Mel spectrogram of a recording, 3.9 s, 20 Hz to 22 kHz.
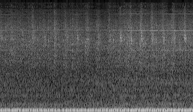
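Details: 1996 Impala LS swap with a 5.3 and 4L60E, formerly a no-start and now running: a deep, steady low burble at about two beats per second with no misses or knocks, a normal idle.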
